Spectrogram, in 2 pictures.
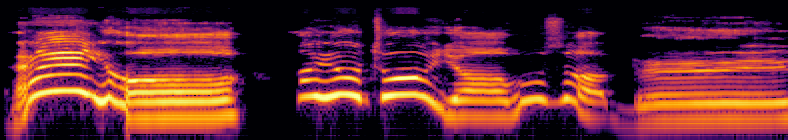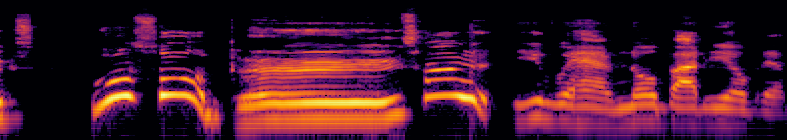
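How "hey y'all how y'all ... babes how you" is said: high, loud mocking Bertha greeting. Mocking a viewer's voice as Bertha, high and loud. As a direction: ham up a loud high caller greeting the chat. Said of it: "You sound like, I don't know, Bertha".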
